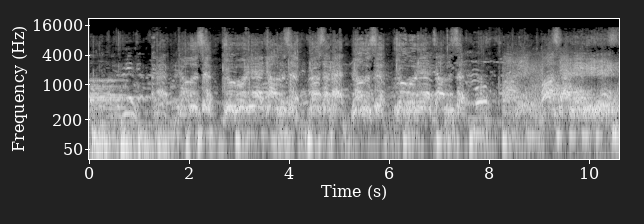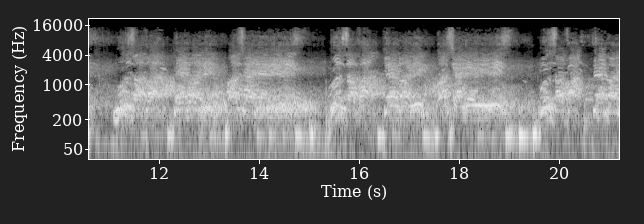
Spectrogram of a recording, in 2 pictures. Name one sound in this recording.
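A large outdoor crowd chants and cheers loudly.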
